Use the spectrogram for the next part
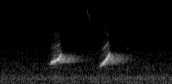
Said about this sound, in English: Can you whistle?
